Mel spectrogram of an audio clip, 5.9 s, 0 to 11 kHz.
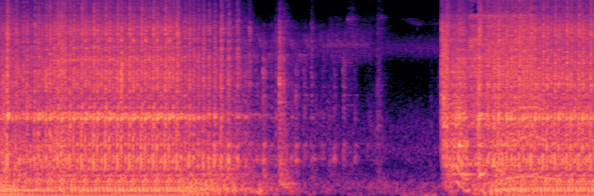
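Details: John Deere Gator 850D diesel, after fixing a no-crank caused by the neutral safety switch at the transmission: it idles evenly, is shut off, then restarts straight away and settles into a smooth steady idle. Normal.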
